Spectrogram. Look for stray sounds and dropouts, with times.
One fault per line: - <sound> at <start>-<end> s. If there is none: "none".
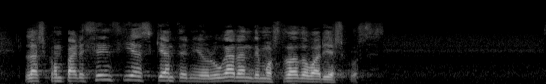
none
